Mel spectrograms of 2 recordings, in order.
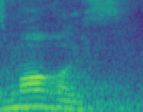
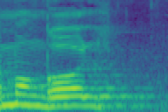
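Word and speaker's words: muggles: Los mogols, se escribe así. Se pronuncia así. No mongol, mogols.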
